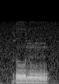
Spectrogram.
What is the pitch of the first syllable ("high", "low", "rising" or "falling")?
low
